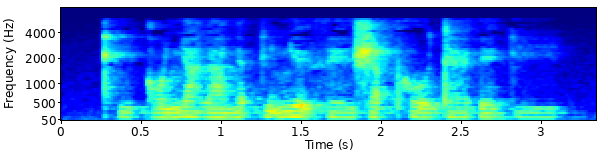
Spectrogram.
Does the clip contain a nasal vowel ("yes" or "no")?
no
